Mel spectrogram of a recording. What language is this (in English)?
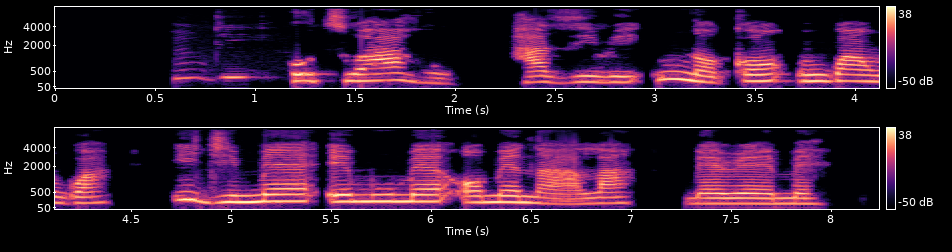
Igbo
